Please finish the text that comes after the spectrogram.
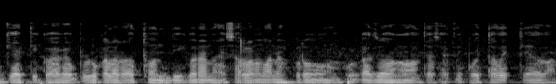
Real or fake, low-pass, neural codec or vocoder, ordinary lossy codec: fake; 7.2 kHz; codec, 16 kHz, 8 kbps, FreqCodec, larger model; none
